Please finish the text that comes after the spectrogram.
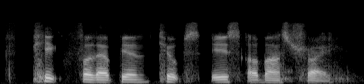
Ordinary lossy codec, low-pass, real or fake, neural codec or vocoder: Opus, 16 kbps; 7.2 kHz; fake; vocoder, 44.1 kHz, 128 mel bands, Pupu-Vocoder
